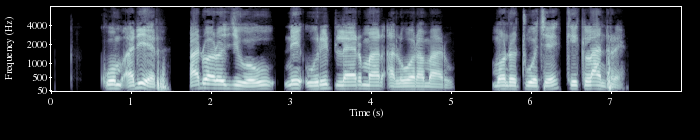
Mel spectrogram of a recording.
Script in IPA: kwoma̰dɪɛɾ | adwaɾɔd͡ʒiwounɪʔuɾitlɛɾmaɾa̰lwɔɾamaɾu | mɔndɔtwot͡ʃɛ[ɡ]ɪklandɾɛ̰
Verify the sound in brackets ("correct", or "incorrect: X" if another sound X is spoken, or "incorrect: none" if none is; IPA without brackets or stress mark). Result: incorrect: k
